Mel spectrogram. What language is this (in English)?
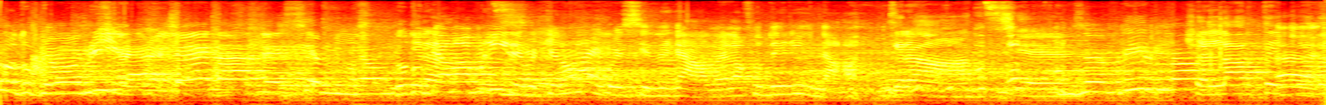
Italian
